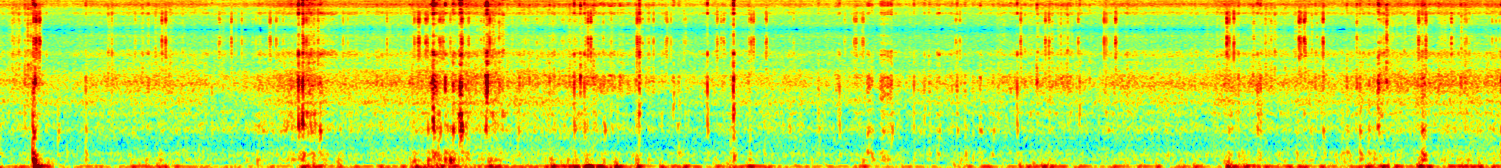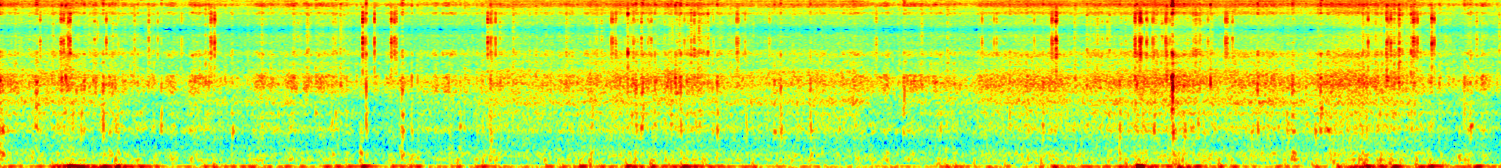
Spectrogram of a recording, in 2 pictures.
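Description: Bicycle tyres rattle and crunch over a bumpy dirt trail.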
